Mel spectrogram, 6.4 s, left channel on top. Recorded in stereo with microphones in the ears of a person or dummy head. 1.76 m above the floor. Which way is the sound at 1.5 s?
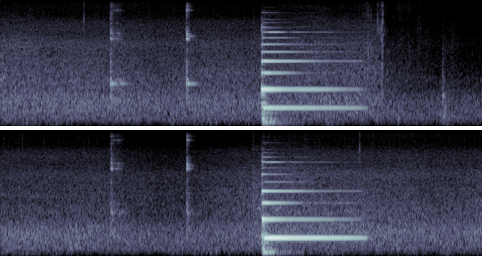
55° left (ahead or behind).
